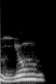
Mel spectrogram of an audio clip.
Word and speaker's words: Jung: युंग का है। युंग का, इसका प्रोनाउंसिएशन जुंग नहीं होगा, युंग होगा, क्योंकि जे साइलेंट हो जाता है।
